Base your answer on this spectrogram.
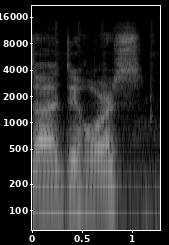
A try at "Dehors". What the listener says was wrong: I would just Dehors. Dehors. You don't have to say the S on the end.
